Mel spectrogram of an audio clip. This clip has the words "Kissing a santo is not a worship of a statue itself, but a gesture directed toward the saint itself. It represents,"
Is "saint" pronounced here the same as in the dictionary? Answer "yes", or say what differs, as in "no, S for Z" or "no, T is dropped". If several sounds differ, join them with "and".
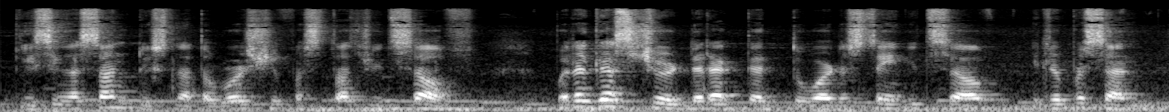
no, T is dropped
